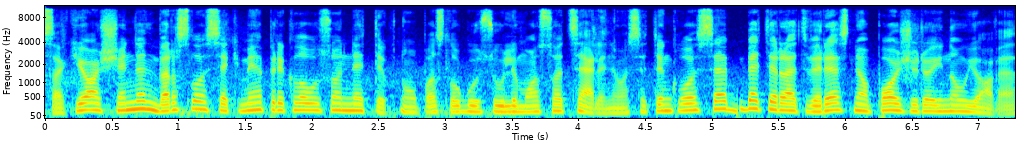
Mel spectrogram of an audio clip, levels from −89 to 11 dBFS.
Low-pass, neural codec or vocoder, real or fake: 9.9 kHz; none; real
